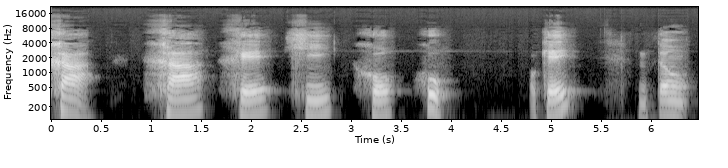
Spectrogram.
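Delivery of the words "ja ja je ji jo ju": ja je ji jo ju with a throaty h; Spanish J syllables. Shown as a demonstration. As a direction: drill the Spanish j, clear and deliberate. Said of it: "O som do J em espanhol é". (sílabas com j espanhol, aspirado)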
